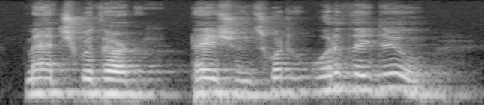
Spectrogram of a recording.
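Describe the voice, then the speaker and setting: A man with a high voice speaks at a fairly slow pace, with audible room echo. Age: 70s. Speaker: founder of a volunteer support organization, psychologist. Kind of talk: interview.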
